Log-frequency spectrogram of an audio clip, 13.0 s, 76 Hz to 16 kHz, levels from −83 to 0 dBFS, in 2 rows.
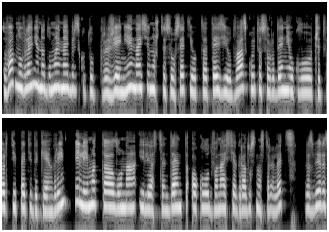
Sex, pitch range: female, 215-250 Hz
